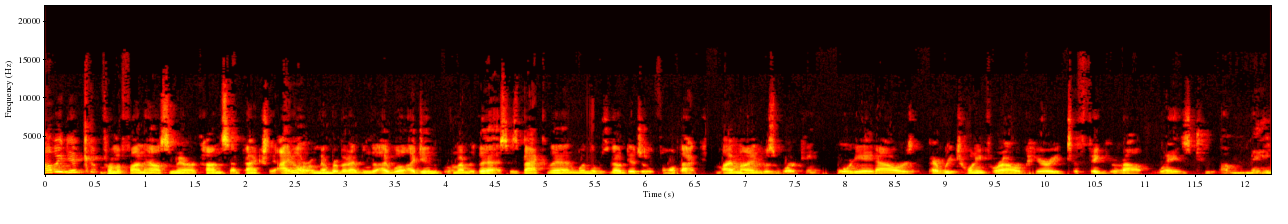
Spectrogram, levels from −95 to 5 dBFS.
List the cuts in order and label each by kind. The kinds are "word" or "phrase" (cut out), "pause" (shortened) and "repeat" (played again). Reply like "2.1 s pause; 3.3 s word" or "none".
6.6 s pause; 7.8 s pause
